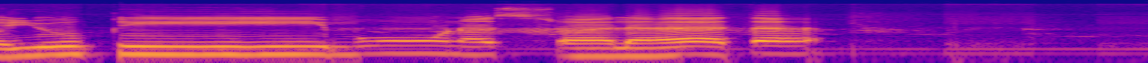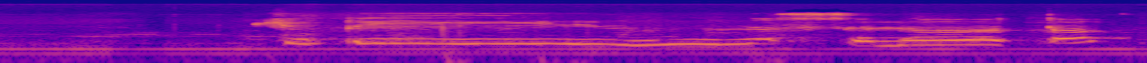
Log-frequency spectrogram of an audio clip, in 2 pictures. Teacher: نہیں، قاف کو یہاں پہ تھوڑا اس لیے کھینچیں گے کیونکہ یا ساکن ہے اور اس سے پہلے زیر ہے تو یا مدہ ہے. یا مدہ کو ہم ڈراپ نہیں کریں گے، کھینچیں گے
